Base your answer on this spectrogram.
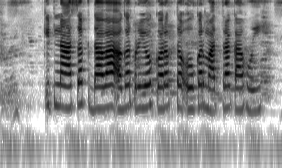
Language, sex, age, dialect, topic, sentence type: Bhojpuri, female, 18-24, Western, agriculture, question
